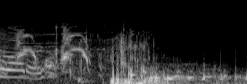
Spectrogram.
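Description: Water splashes as a swimmer plunges in.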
